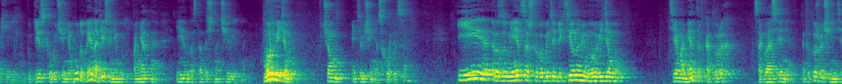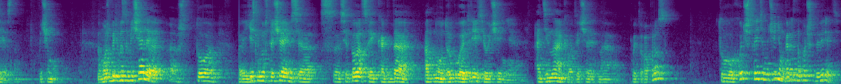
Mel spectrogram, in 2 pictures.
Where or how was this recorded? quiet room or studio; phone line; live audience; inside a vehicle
live audience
